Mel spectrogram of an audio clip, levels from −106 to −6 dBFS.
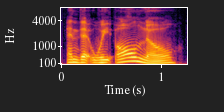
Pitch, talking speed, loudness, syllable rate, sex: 140 Hz, 240 wpm, -14 LUFS, 4.3 syllables/s, male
